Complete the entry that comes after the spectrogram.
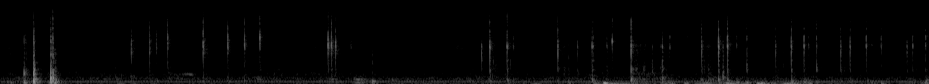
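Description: Long nails tap quickly along the narrow edge and face of a cardboard box of paint pens. Dry, short, bright clicks come in rapid, uneven bursts, with a few louder taps near the start. A steady low hum runs underneath throughout.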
